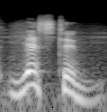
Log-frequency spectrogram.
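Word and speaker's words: Iestyn: It's Yestin with the emphasis on the first syllable.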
